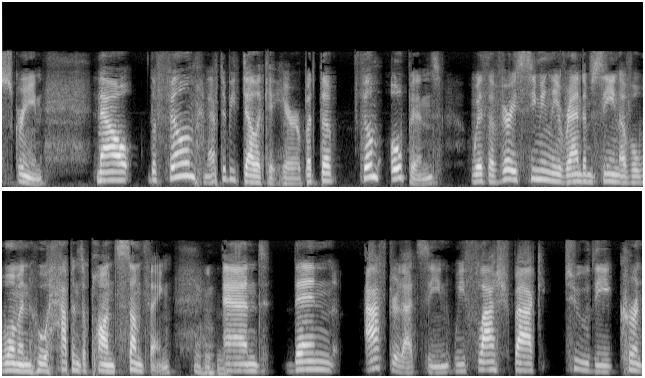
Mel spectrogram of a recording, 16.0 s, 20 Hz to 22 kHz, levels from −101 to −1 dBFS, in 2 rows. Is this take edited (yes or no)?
no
